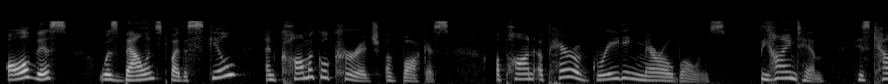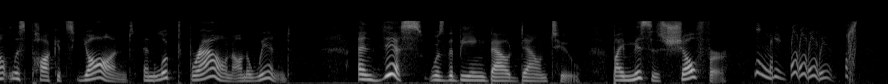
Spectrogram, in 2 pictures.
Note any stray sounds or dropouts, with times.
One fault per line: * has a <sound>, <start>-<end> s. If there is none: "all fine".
* has a chirp, 16.4-17.5 s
